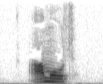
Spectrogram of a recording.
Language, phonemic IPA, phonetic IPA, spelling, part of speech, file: Armenian, /ɑˈmuɾ/, [ɑmúɾ], Ամուր, proper noun, Hy-Ամուր2.ogg
- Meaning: Amur (a river in Russia)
